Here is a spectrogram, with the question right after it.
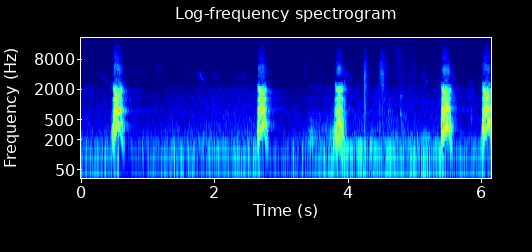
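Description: A Dogo Argentino gives loud, single deep barks with long pauses between them.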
